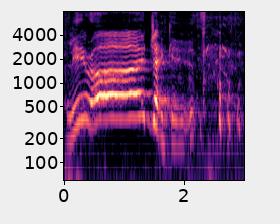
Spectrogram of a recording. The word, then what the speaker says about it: Leeroy Jenkins: Leroy Jenkins.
